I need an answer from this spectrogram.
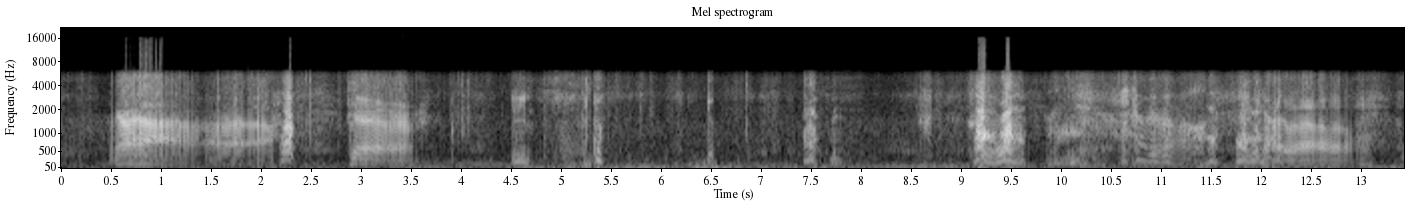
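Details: Male Siberian Husky puppy play-attacking a person: bursts of whiny, harmonic growls and yelping grumbles, several lasting about a second, with a man's voice and handling noises between them.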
